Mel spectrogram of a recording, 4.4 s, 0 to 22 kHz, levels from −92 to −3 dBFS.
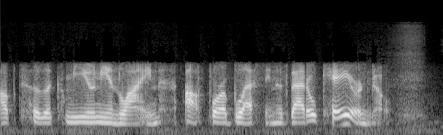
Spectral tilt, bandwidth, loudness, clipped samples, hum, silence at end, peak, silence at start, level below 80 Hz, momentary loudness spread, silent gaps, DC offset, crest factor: -4 dB/octave; 11.5 kHz; -19 LUFS; under 0.1%; none; 0.25 s; -2 dBFS; 0 s; -56 dBFS; 9 LU; none; under 0.1%; 18 dB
